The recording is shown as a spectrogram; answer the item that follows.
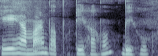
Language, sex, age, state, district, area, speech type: Assamese, female, 30-45, Assam, Charaideo, urban, spontaneous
